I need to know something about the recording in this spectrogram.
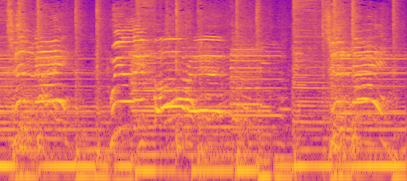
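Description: A small rock band playing live: a male voice singing the melody over electric guitars, a bass line and a drum kit keeping a steady beat with cymbal hits.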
